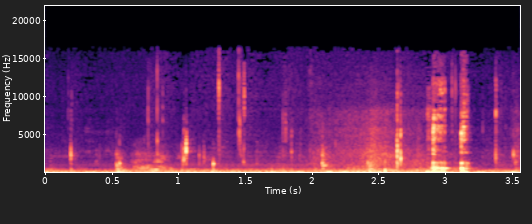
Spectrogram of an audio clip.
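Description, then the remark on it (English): A short, gravelly burp lands close to the microphone near the end, preceded by soft mouth and chewing-like noises and faint background voices. “I wish I could burp on command. I'd love to burp into the mic.”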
